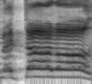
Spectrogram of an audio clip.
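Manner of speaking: loud, booming, huge giant's bellowing voice. Retelling being grabbed by the throat by a huge man: Andre the Giant voice. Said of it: "He had an Andre the Giant voice".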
